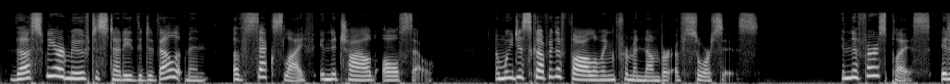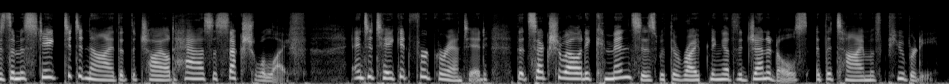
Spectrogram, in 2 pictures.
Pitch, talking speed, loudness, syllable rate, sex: 240 Hz, 195 wpm, -19 LUFS, 5.8 syllables/s, female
